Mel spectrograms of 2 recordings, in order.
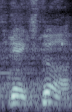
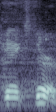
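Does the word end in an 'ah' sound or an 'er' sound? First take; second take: ah; er. First: The word ends with an 'ah' sound. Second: The word ends with an 'er' sound. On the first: The speaker calls it right. "That's gangsta" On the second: The speaker calls it wrong. "not gangster"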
